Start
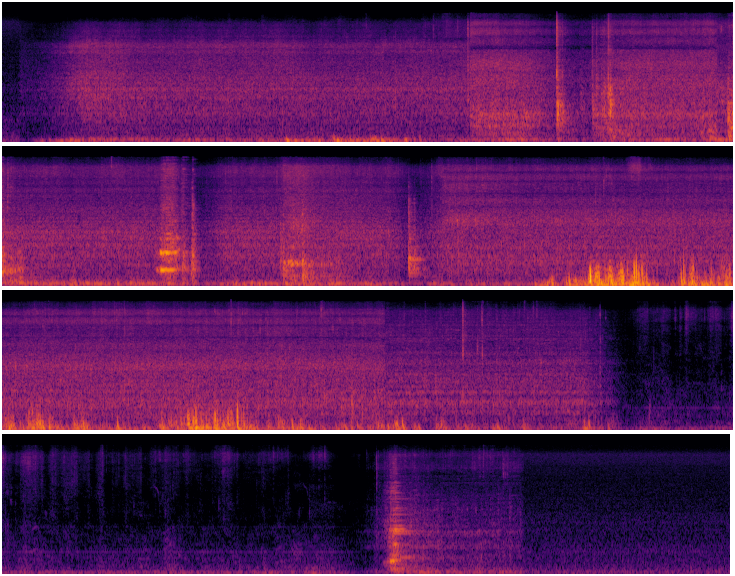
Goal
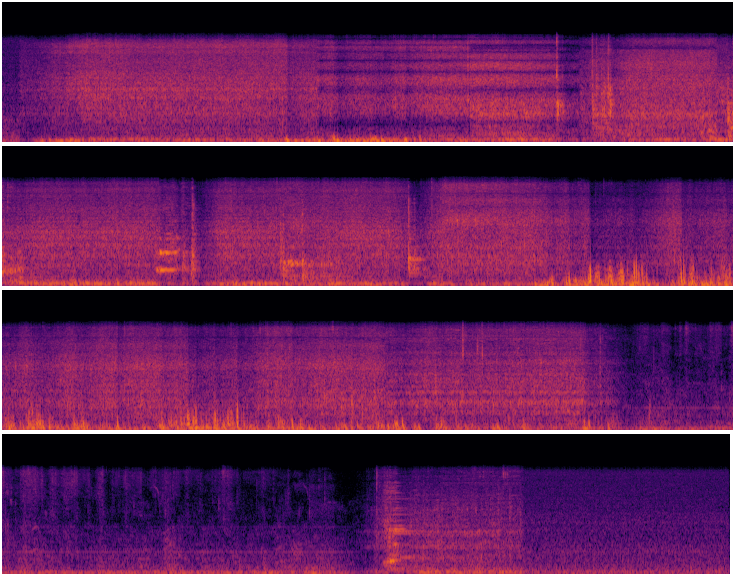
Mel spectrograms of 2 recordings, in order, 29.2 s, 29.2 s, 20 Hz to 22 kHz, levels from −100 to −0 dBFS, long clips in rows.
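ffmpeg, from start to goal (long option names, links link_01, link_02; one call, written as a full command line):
ffmpeg -i in.wav -filter_complex "[0:a]asettb=1/sr,asplit=3[link_01][link_02][link_03];[link_01]atrim=end=3.154[link_04];[link_02]atrim=start=3.15:end=5.77,asetpts=PTS-STARTPTS,afade=type=in:duration=0.004:curve=qsin,afade=type=out:start_time=2.616:duration=0.004:curve=qsin,aecho=1:1:0.9:0.74,atrim=end_sample=115542[link_05];[link_03]atrim=start=5.766[link_06];[link_04][link_05]acrossfade=duration=0.004:curve1=hsin:curve2=qsin[link_07];[link_07][link_06]acrossfade=duration=0.004:curve1=qsin:curve2=hsin,acompressor=threshold=-51dB:ratio=3,aresample=16000,aresample=44100,volume=12dB" out.wav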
